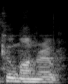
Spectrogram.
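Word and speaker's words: Kumonryu: It's pronounced Kumon Roo. Bit like Daosu and Doitsu.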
